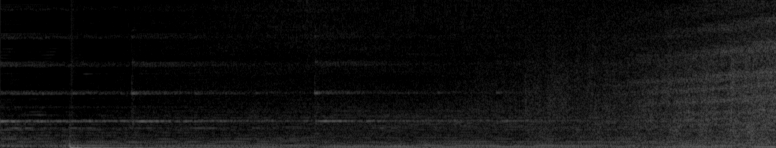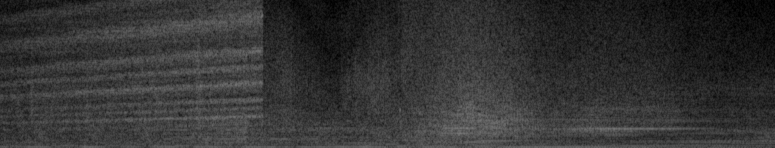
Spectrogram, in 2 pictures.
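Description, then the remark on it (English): A motorboat engine towing a water skier in the Californian sun starts with a low thump, then roars steadily and loudly as its pitch climbs while it speeds up. A hissing rush like spray joins in near the end. No voices. “As the motorboat roars and the spray flies, the water skier squints into the Californian sun.”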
